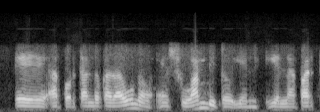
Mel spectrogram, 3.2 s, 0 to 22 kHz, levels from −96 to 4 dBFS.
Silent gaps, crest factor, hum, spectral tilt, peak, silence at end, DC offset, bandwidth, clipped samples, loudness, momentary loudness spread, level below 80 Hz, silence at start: none; 18 dB; none; -7.5 dB/octave; 0 dBFS; 0.05 s; under 0.1%; 4.8 kHz; under 0.1%; -19 LUFS; 7 LU; -62 dBFS; 0.15 s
